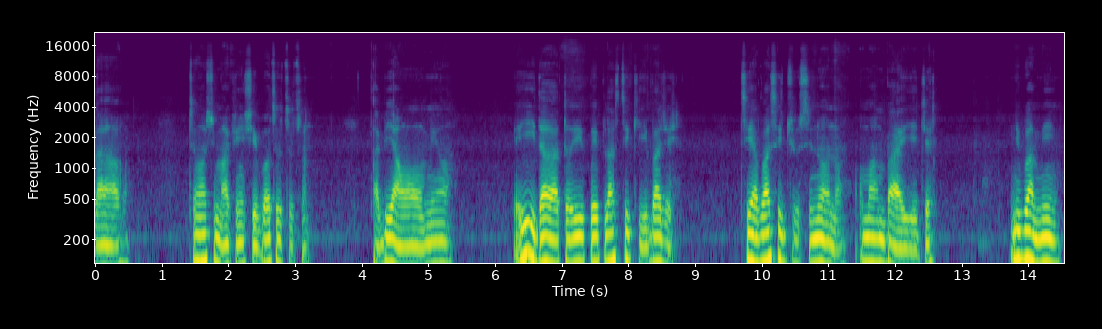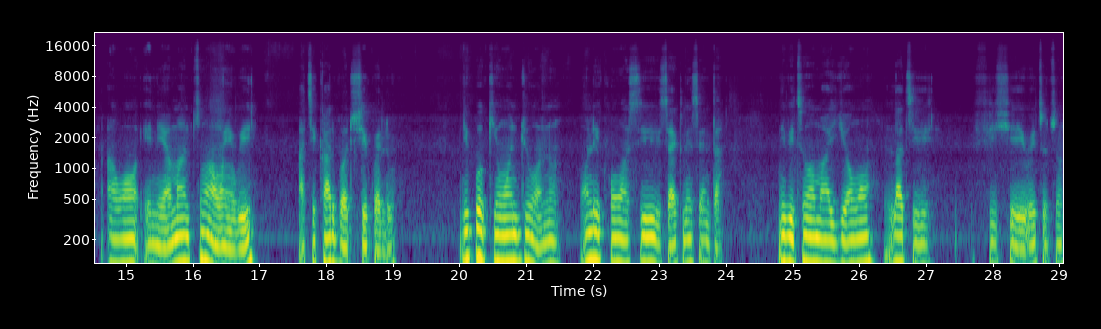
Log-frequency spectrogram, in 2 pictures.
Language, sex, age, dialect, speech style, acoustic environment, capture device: Yoruba, male, 25-34, Nigeria - Nigerian Standard, relaxed, silence, mobile / Linux / Chrome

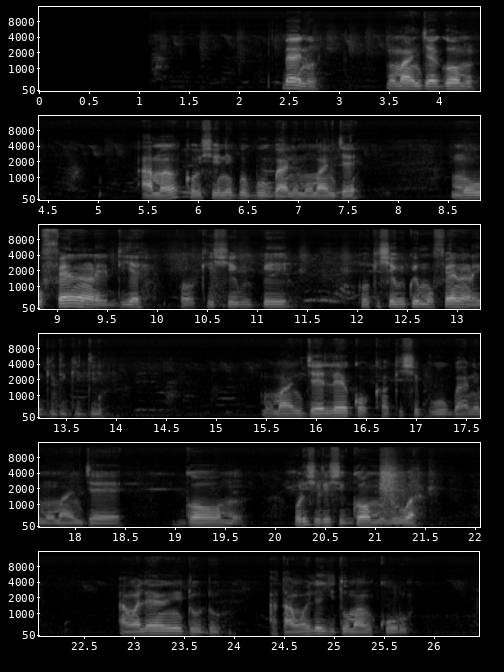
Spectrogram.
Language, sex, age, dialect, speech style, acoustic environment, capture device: Yoruba, male, 25-34, Nigeria - Lagos Yoruba, happy; excited, silence; nature, mobile / Linux / Chrome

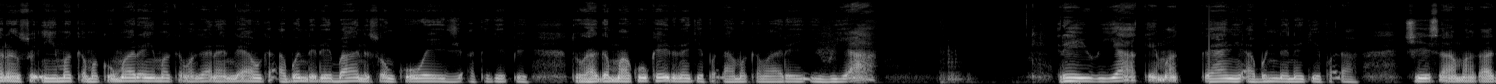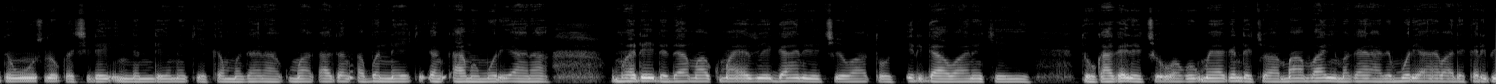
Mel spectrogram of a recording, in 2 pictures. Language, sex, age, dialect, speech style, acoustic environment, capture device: Hausa, male, 25-34, Nigeria - Kano, relaxed; focused, silence; nature, mobile / Linux / Chrome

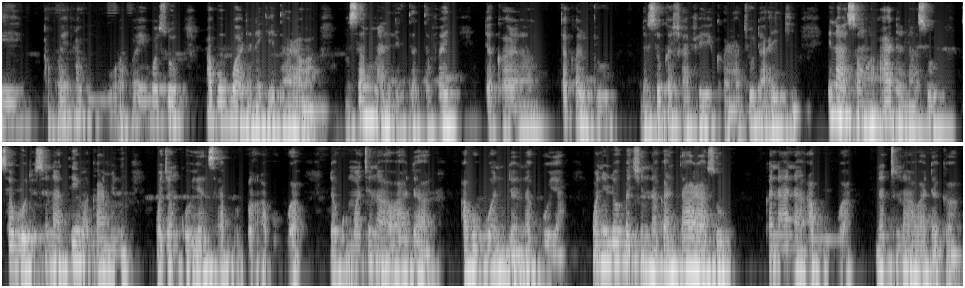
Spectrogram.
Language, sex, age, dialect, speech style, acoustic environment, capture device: Hausa, male, 18-24, Nigeria - Nigerian Standard, relaxed; focused, nature, mobile / Android / Chrome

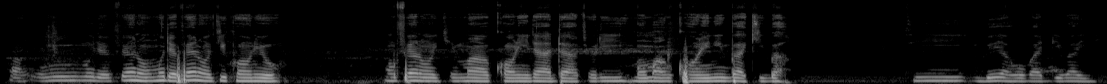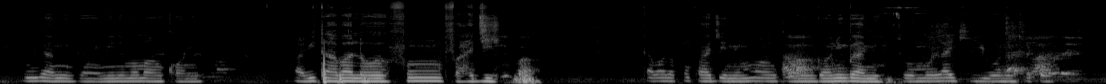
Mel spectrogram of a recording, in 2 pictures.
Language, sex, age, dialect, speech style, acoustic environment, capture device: Yoruba, male, 25-34, Nigeria - Kano, relaxed, traffic, mobile / Linux / Chrome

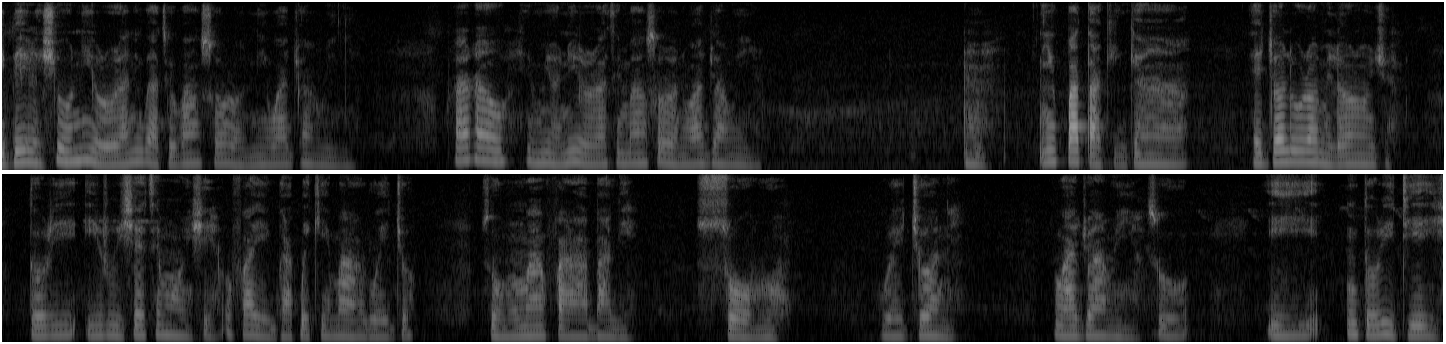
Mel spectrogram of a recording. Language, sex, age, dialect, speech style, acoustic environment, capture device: Yoruba, female, 35-44, Nigeria - Ibadan, relaxed; happy; focused, people talking; nature; appliances, mobile / Linux / Chrome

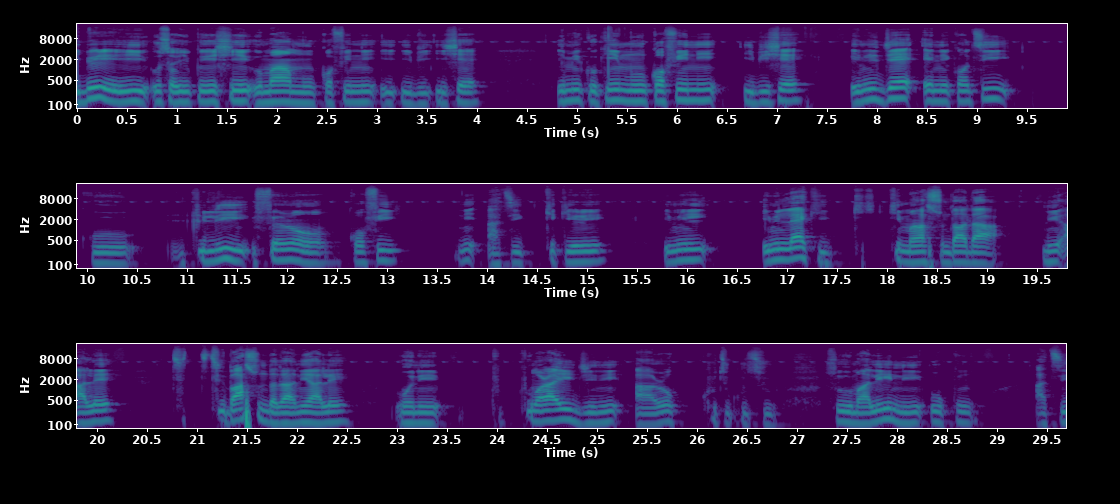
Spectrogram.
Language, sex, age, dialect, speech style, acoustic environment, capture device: Yoruba, male, 25-34, Nigeria - Ibadan, relaxed, nature, mobile / macOS / Safari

